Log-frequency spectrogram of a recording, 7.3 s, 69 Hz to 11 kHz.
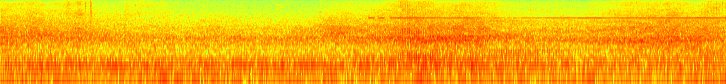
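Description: Mitsubishi Lancer Evolution III's turbocharged 4G63 engine and tyre noise heard inside the cabin while cruising, a steady low drone.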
